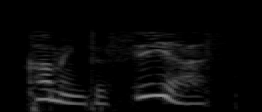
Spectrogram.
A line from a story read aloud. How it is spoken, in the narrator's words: he gasped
